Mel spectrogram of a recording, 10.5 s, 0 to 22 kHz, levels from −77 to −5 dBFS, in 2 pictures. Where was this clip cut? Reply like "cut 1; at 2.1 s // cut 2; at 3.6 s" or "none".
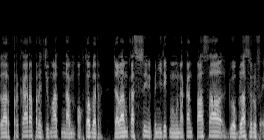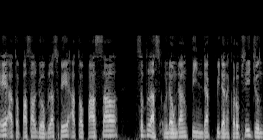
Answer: cut 1; at 2.2 s // cut 2; at 6.4 s

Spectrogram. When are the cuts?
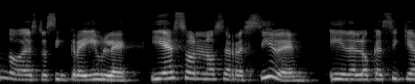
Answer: cut 1; at 1.4 s

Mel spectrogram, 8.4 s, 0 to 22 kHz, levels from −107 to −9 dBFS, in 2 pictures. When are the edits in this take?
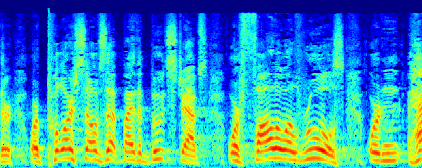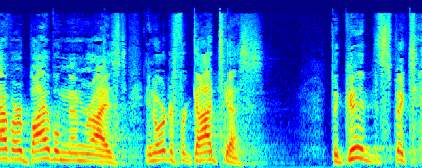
cut 1; at 2.9 s // cut 2; at 6.4 s

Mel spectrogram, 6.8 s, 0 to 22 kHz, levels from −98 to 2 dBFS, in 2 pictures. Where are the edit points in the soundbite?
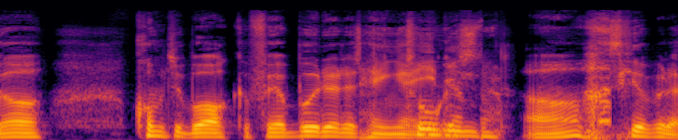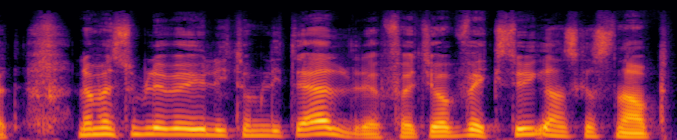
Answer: cut 1; at 1.8 s // cut 2; at 2.4 s // cut 3; at 3.0 s // cut 4; at 4.0 s

